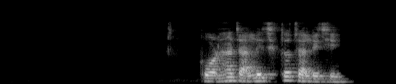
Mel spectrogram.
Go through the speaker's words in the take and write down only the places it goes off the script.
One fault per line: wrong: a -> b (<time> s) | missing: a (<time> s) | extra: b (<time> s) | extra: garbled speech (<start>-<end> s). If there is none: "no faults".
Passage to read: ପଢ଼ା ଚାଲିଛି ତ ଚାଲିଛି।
no faults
